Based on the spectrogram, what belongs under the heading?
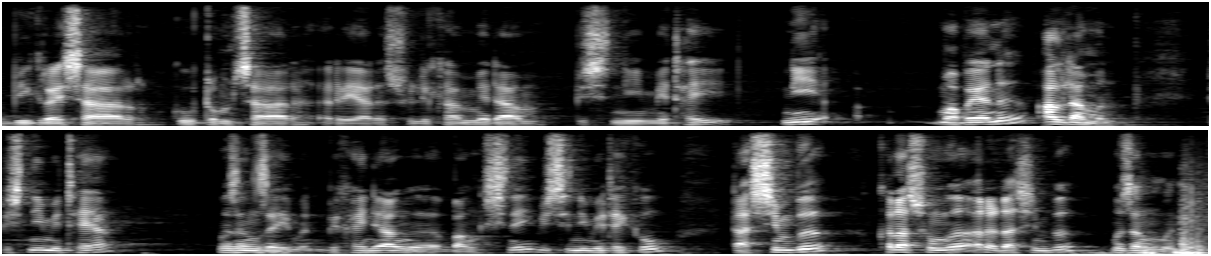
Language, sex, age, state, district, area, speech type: Bodo, male, 30-45, Assam, Baksa, rural, spontaneous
